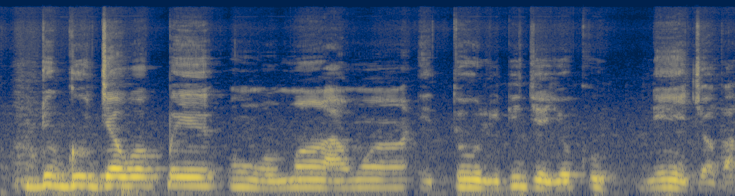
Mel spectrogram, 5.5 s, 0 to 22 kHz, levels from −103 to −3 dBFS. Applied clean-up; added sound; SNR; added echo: none; none; none; none.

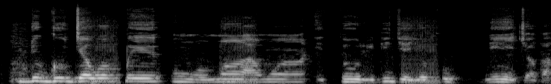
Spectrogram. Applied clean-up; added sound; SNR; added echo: neural mask model RNNoise.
